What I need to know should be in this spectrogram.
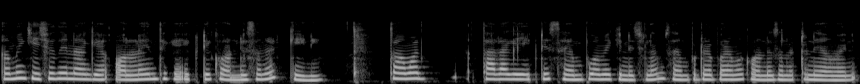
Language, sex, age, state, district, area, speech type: Bengali, female, 18-30, West Bengal, North 24 Parganas, rural, spontaneous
